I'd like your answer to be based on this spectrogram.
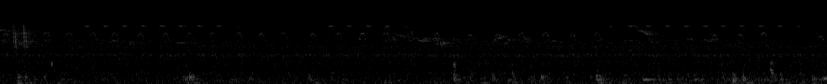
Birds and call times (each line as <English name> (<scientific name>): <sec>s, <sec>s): Bronze Sunbird (Nectarinia kilimensis): 2.1s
